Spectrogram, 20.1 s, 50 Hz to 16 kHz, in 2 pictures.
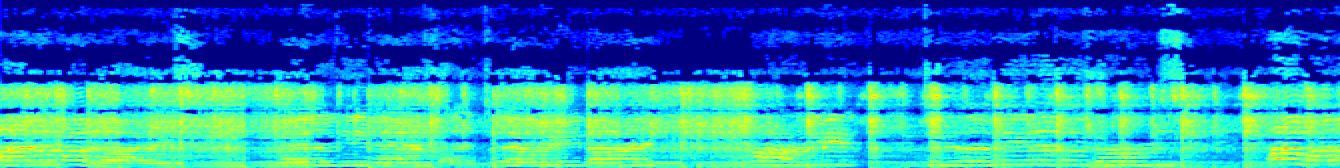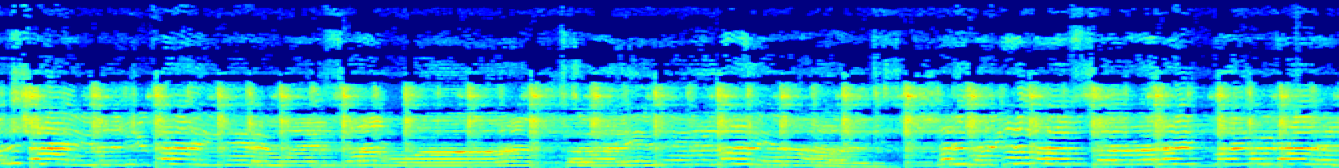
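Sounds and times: girl singing into a microphone: 0:00.0 - 0:01.4, 0:02.1 - 0:05.0, 0:05.6 - 0:08.8, 0:09.5 - 0:20.0
pop backing track with beat: 0:00.0 - 0:20.0.

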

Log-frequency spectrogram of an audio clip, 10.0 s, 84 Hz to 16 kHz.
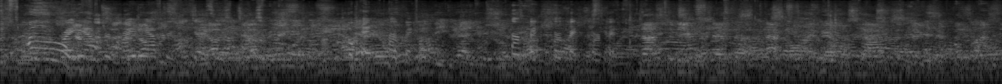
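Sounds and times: overlapping conversations: 0:00.0 - 0:10.0.

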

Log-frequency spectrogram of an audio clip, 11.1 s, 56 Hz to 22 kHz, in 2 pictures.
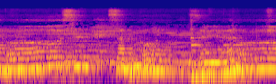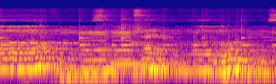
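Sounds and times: harmonium: 0:00.0 - 0:11.0
violin: 0:00.0 - 0:11.0
tabla drum strokes: 0:03.5 - 0:11.0.

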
